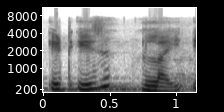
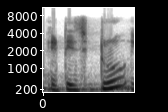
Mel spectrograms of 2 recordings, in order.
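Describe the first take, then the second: First: "It is lie" drawn out word by word; slow it down for the class; slow clear repetition. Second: Said in the usual way. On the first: Shown as a demonstration. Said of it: "teacher repeats sentence slowly". (धीरे-धीरे साफ़ उच्चारण) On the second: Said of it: "teacher repeats sentence".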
